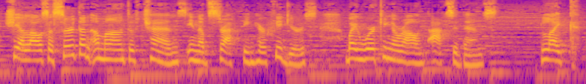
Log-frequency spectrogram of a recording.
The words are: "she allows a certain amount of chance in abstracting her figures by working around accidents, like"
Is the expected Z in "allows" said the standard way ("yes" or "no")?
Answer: no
